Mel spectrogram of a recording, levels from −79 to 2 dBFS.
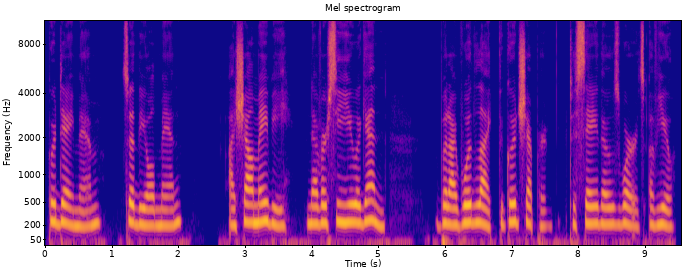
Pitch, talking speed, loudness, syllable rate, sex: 215 Hz, 170 wpm, -17 LUFS, 4.6 syllables/s, female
